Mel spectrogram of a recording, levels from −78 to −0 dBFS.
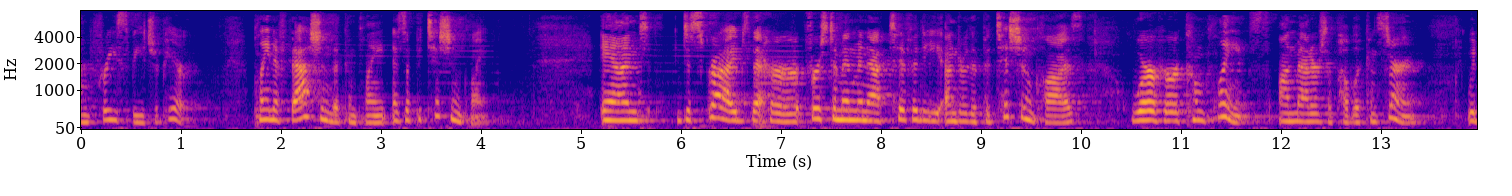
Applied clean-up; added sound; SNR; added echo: neural separator model SepFormer DNS4.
